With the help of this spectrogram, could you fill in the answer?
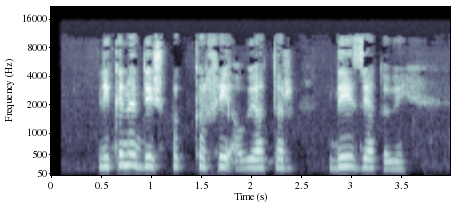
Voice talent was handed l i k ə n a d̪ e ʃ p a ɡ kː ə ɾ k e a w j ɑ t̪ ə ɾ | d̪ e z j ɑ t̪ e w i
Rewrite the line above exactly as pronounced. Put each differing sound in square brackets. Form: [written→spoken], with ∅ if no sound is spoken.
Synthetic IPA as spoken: l i k ə n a d̪ e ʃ p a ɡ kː ə ɾ [k→x] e a w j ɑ t̪ ə ɾ | d̪ e z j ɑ t̪ [e→a] w i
